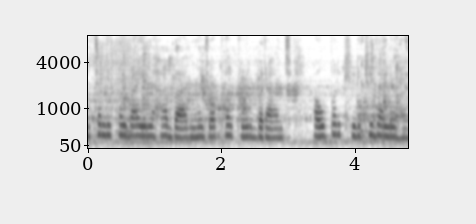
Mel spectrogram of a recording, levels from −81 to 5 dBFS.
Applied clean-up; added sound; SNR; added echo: none; Toilet flush; 12 dB; none.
